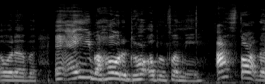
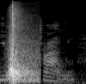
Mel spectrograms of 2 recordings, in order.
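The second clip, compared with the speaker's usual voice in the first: loud fed-up; 15 dB louder than usual. Retold or imitated. Fed up confrontation.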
